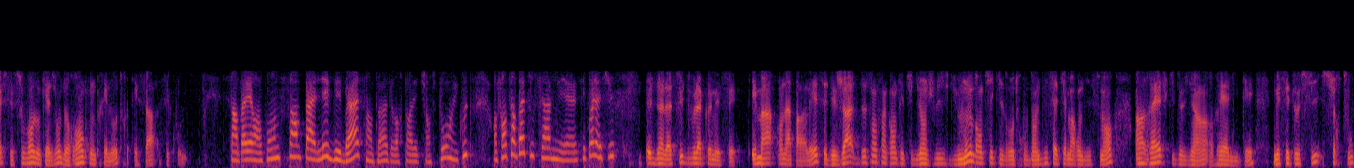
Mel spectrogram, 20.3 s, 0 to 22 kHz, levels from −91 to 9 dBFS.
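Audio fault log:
throughout: tandem speech coding. The speech is rough, muffled and warbly, consistent with about three speech codecs in a row, the last fitting GSM full rate, each re-coding the previous one's damage. A spectrogram shows nothing above 3.8 kHz and smeared, blotchy harmonics.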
